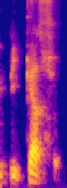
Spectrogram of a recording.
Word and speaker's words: Picazo: olvidar Santos balmor y Picasso Picasso Por cierto se escribe diferente Pero se pronuncia igual que del maestro Pablo Picasso verdad y otros pintores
